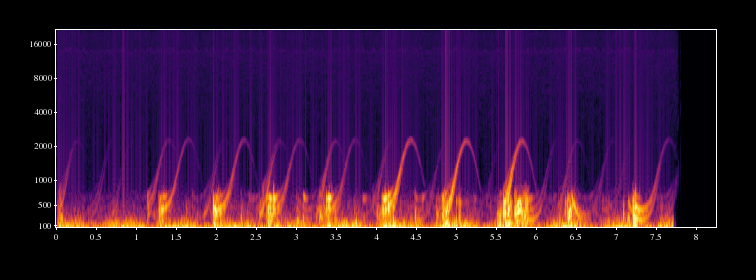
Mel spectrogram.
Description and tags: Original sound was me drinking milk. Edited in Audition. Recorded on my iPhone8.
